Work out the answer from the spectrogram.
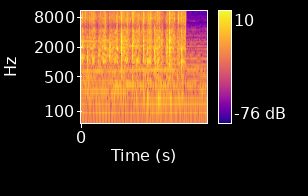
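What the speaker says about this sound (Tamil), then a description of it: "இதை நல்லா பீட் பண்ணிக்கோங்க" Eggs for popcorn chicken are beaten in a bowl, producing quick, rhythmic tapping and scraping clinks of utensil against dish, close and moderately quiet, with no voices, before the sound stops abruptly.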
